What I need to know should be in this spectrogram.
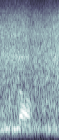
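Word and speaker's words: Lough: Frankfurt Loch, they spell it Irish, they spell it L-O-U-G-H.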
